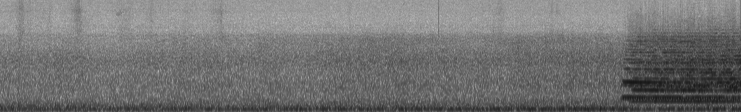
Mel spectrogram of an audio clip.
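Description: A diesel freight locomotive rumbles as it approaches from a distance.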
